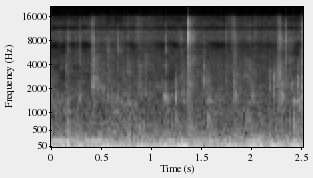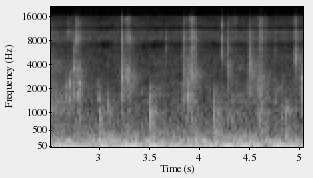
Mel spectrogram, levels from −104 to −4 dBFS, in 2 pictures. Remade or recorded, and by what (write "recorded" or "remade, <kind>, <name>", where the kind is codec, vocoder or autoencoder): remade, autoencoder, DAC-VAE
